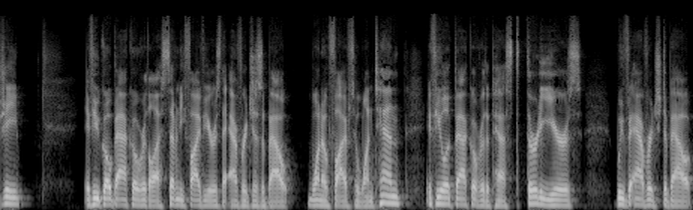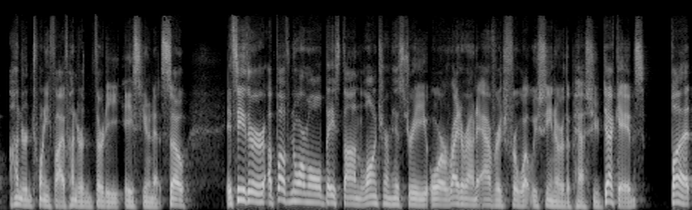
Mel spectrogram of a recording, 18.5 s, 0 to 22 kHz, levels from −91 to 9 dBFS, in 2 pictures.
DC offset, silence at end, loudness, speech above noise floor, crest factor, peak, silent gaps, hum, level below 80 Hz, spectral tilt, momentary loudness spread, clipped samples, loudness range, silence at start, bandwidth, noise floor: under 0.1%; 0 s; -20 LUFS; 38 dB; 18 dB; -2 dBFS; none; none; -42 dBFS; -5 dB/octave; 6 LU; under 0.1%; 2 LU; 0 s; 16.5 kHz; -57 dBFS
